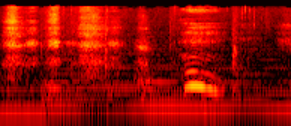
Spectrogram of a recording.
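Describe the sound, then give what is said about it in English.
A person imitates a dog panting with tongue out, making quick, breathy huffs and a brief wheezy, whining note, fairly quiet, with no clear speech. “Stick your tongue out and breathe. That's how you pant.”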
